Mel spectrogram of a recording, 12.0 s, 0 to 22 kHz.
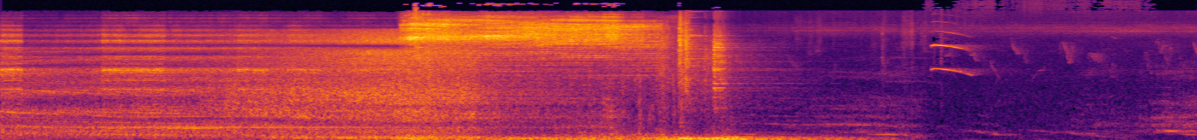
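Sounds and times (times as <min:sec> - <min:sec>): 
heavy roaring rush of noise from a herd of elephants: 0:00.2 - 0:09.0.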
